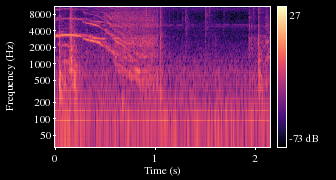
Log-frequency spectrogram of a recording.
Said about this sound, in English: New sound effect, the squeaky door.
